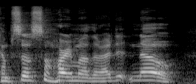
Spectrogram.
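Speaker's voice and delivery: crying and bawling. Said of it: "she's crying and bawling her eyes out".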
